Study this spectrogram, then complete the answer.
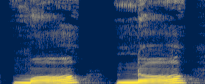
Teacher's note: Ma is a voiced bilabial nasal. · Na is a voiced alveolar nasal.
